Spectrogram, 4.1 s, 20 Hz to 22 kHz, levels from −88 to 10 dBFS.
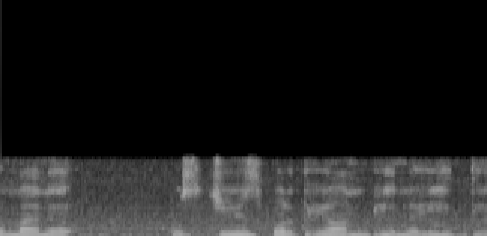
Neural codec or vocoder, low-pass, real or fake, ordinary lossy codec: vocoder, 22.05 kHz, 80 mel bands, HiFi-GAN; 7.2 kHz; fake; none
